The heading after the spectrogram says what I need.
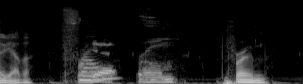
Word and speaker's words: Frome: So, like, pretend there's 2 O's in there? Yeah, You like need to draw a line over that motherfucker. But there is. Yeah, you pronounce it like it is, but there aren't.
